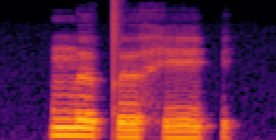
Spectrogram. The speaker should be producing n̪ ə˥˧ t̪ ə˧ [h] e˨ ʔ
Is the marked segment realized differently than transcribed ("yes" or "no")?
no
